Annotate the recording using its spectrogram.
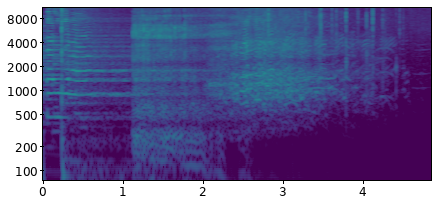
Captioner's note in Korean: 혼자 드르렁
